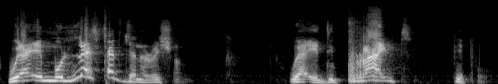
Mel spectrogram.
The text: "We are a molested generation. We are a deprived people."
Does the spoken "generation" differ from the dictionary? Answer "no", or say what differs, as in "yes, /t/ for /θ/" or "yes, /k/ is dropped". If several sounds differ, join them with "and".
no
